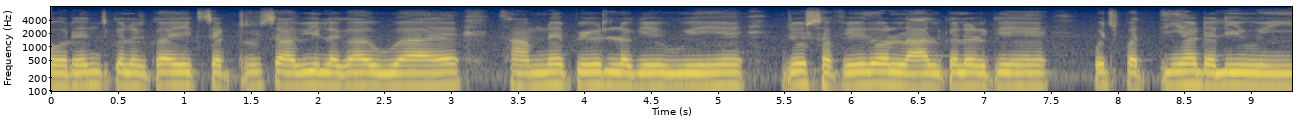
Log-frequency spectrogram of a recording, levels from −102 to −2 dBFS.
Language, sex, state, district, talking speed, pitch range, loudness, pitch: Hindi, male, Uttar Pradesh, Deoria, 175 wpm, 130-135 Hz, -17 LUFS, 130 Hz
